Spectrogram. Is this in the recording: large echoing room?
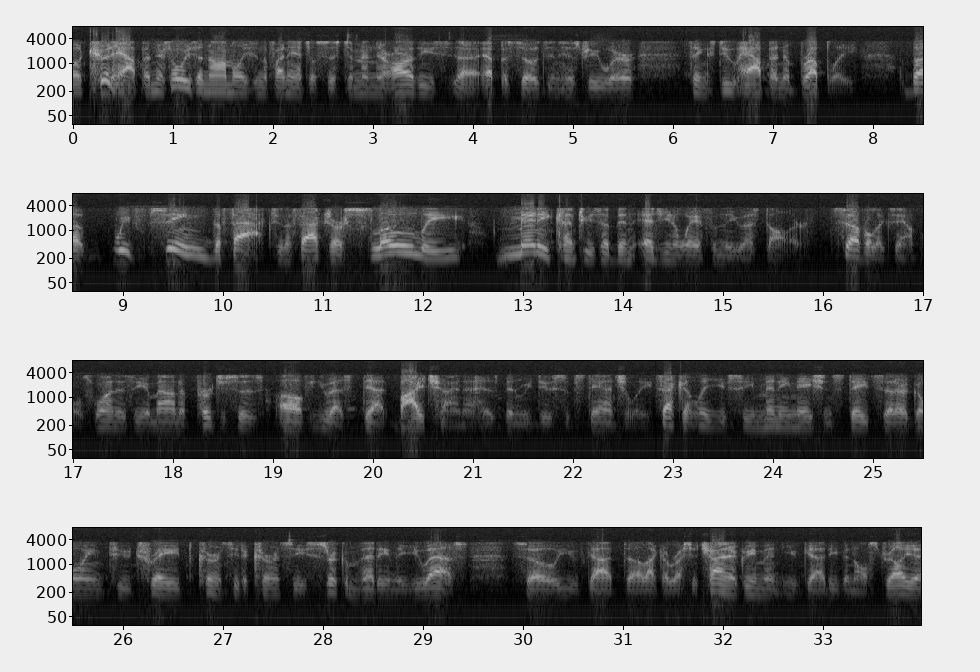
no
